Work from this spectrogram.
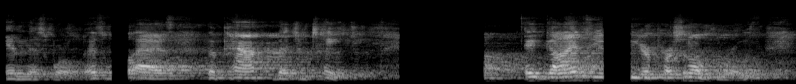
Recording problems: off-mic speech; far
room echo; noticeable; dies away in 1.9 s
thin; somewhat; fading below 300 Hz
audio cutting out; at 1 s, at 4 s for 1 s and at 6 s

